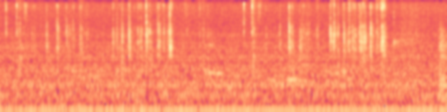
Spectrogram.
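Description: Faint typing on a computer keyboard: several short runs of quick keystrokes with pauses between them, over a steady low hum.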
